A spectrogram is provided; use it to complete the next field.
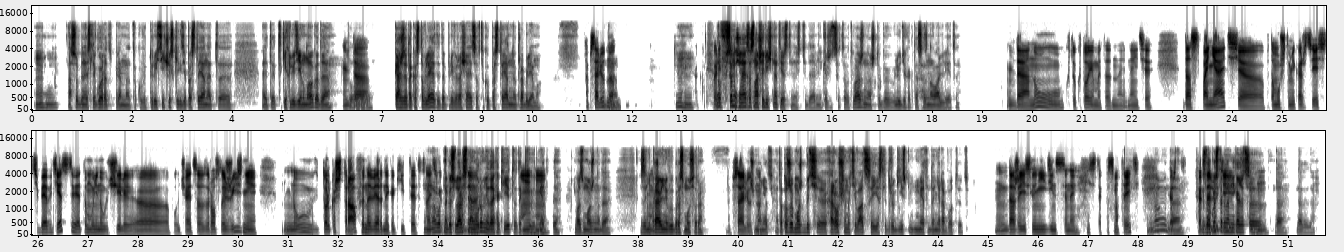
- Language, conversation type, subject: Russian, unstructured, Что вызывает у вас отвращение в загрязнённом городе?
- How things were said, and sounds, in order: tapping; other background noise; chuckle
